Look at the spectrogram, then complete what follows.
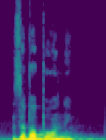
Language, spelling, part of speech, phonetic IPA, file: Belarusian, забабоны, noun, [zabaˈbonɨ], Be-забабоны.ogg
- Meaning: superstition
